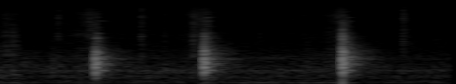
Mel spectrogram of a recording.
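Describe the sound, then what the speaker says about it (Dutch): Three sharp knife chops through garlic on a cutting board, spaced about half a second apart, close and crisp against a quiet background. "Vergeet de knoflook te snijden."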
